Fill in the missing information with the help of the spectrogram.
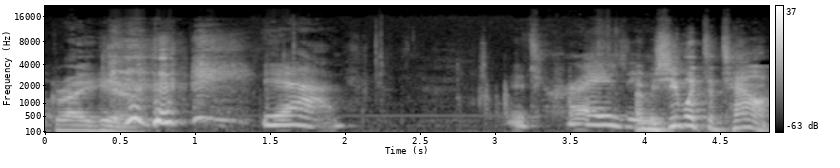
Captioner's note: laughing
